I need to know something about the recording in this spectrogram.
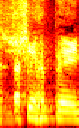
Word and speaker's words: Champaign: How do you guys pronounce it up there? Yeah, Champaign. You got it. Yep. I was trying too hard. Champaign, Illinois.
